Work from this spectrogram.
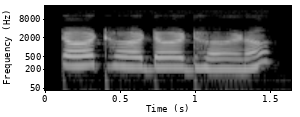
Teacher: ट वर्ग ट ठ ड ढ ण इसमें आप देखोगे कि जो आपका जीभ है वो आपके मूर्धा को टच कर रहा है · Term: मुर्धन्य, मूर्धन्य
